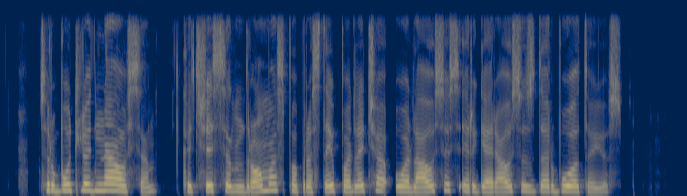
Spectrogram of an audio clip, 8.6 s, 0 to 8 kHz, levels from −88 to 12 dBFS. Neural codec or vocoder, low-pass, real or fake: none; 7.2 kHz; real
